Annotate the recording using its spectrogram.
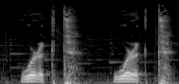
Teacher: en cuanto a la pronunciación la Ed que le agregamos al final suena como una t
